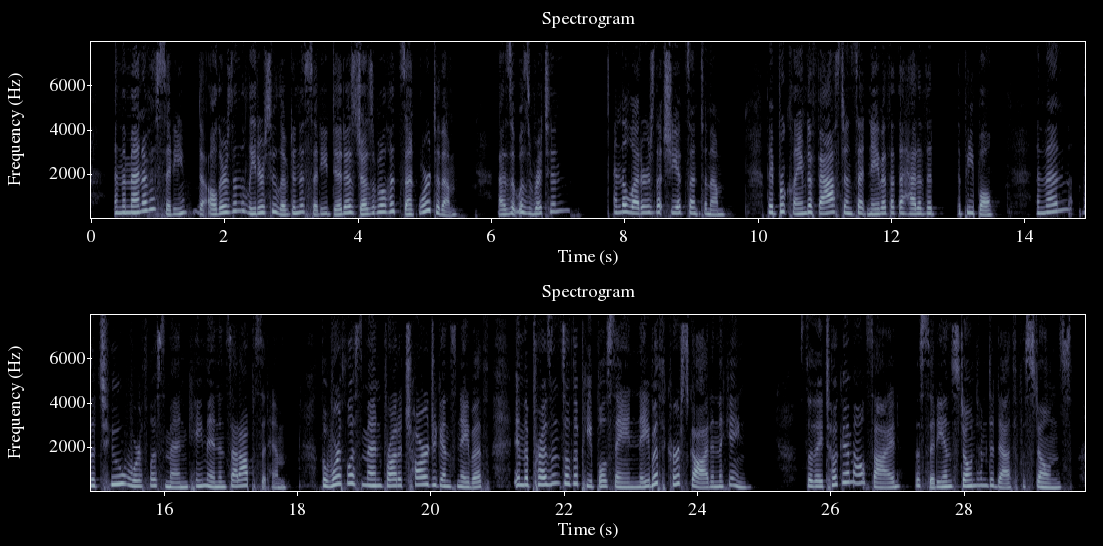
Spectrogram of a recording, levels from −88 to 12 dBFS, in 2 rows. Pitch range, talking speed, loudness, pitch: 220-290 Hz, 195 wpm, -30 LUFS, 255 Hz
